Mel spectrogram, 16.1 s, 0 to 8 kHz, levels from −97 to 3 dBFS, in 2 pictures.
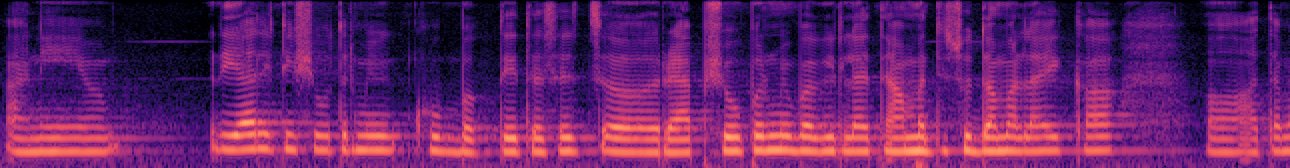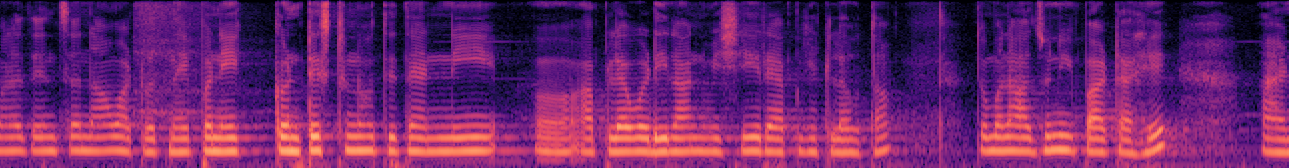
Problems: none marked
